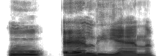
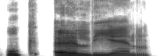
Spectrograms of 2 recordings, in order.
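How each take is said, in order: First: The first word ends in a plain vowel. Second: The first word ends in a k sound. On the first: The speaker calls it wrong. "em vez de você dizer" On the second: The speaker calls it right. "você vai dizer"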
